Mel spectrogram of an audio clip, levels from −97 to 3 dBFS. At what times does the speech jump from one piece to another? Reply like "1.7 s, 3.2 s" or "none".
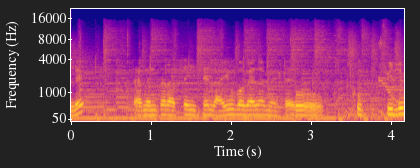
2.8 s

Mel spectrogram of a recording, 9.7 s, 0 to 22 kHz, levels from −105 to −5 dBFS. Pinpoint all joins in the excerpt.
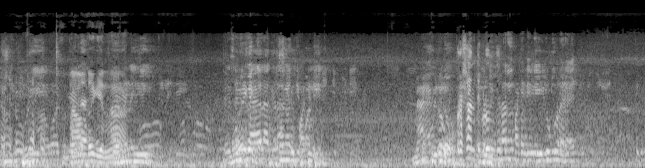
none

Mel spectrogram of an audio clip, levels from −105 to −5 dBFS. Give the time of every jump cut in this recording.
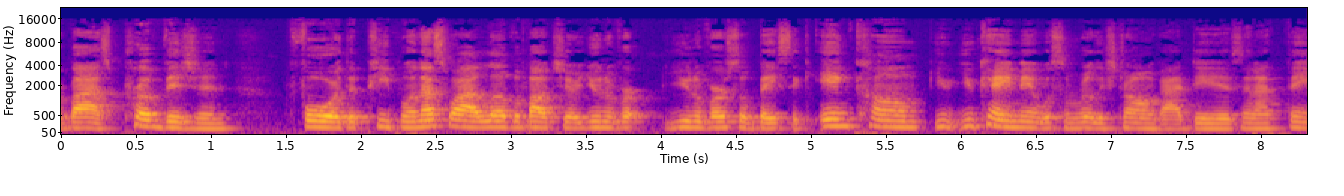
5.8 s

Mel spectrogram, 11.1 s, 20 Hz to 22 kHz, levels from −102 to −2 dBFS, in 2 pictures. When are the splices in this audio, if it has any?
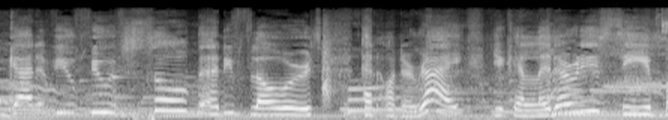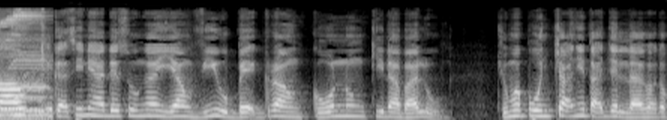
5.9 s

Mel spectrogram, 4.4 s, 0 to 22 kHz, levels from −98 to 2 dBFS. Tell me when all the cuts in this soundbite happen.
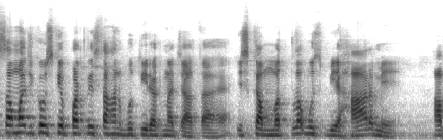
2.3 s

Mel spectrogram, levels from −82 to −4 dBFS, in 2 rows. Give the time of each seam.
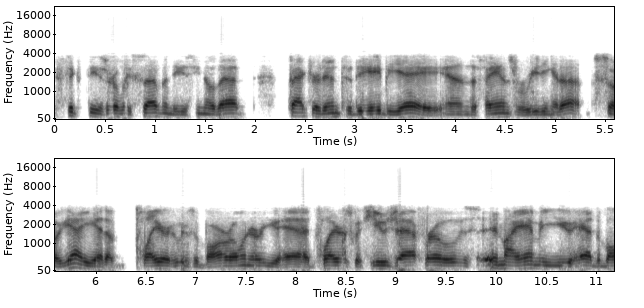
8.2 s, 9.8 s

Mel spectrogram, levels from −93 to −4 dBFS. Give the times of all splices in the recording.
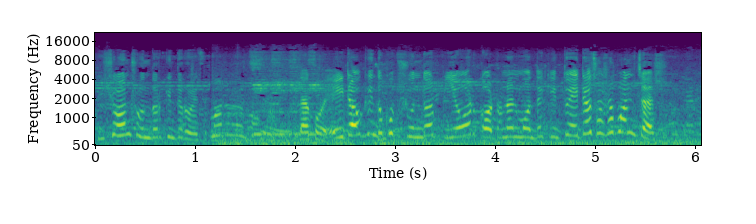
none

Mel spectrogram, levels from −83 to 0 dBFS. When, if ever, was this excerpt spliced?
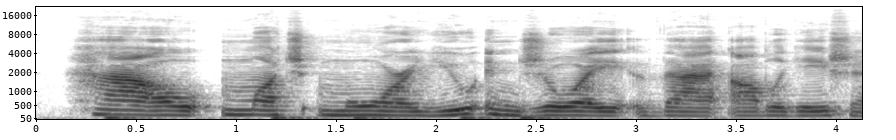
none

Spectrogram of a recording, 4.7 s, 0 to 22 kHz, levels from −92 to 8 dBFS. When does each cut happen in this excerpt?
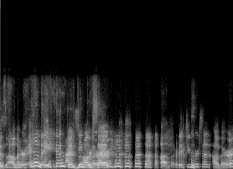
none

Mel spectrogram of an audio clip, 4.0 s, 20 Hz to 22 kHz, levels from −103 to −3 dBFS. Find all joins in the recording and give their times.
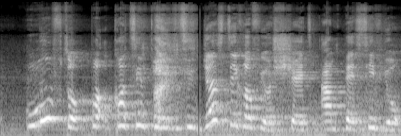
2.0 s

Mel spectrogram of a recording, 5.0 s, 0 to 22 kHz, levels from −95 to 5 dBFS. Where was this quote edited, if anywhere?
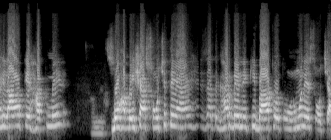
3.2 s

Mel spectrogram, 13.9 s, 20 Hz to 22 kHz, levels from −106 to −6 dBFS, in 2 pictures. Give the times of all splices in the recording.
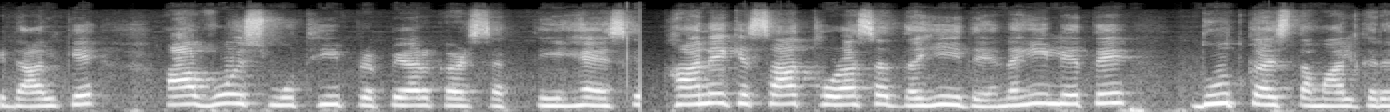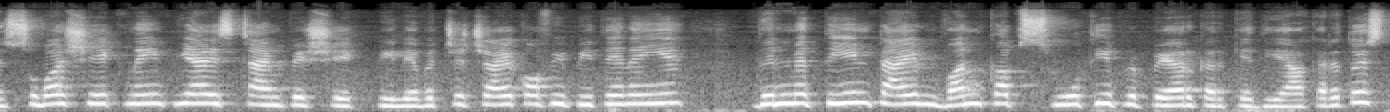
3.2 s

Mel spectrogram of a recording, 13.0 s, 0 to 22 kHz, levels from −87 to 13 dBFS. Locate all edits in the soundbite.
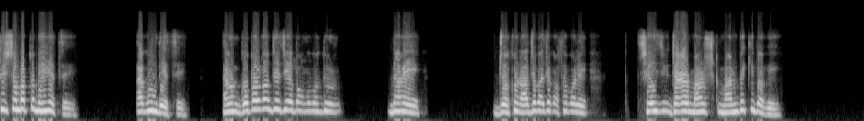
none

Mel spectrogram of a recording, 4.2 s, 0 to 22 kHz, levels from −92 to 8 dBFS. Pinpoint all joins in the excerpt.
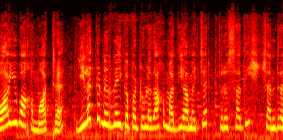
1.0 s, 3.2 s

